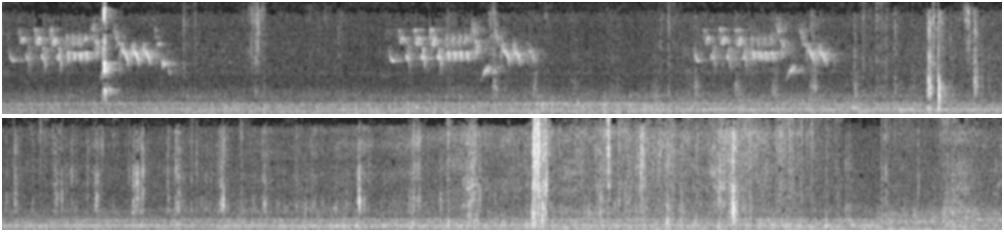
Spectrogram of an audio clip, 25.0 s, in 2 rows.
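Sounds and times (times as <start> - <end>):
low outdoor background noise: 0.0 - 25.0
bird calling: 1.2 - 2.0.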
